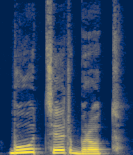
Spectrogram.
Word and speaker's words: бутерброд: Бутерброд. The last syllable is stressed.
